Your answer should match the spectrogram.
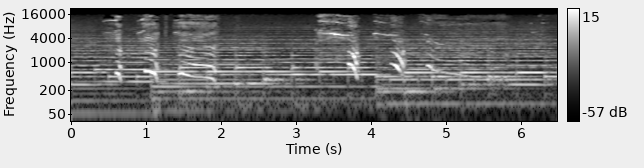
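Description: A puppy whimpering: a few short, falling whines in the first two seconds and two more near the middle, over soft background music.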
